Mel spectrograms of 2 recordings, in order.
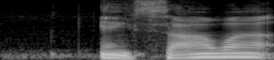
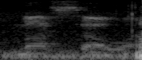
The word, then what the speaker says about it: Masawa: Insawa or Kansawa? Oh no, Masawa. Masawa.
